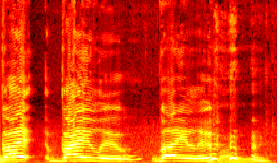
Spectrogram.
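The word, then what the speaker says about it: Bailu: is balls B it's actually pronounced B Bao bao that is her actual name also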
